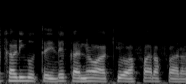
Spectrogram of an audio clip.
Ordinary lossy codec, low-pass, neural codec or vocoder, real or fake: none; 7.2 kHz; codec, 16 kHz, 4 kbps, X-Codec, HuBERT features, trained on general audio; fake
